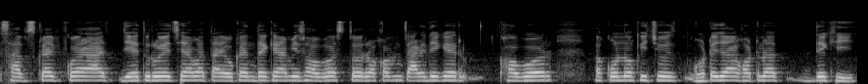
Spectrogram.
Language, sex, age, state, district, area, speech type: Bengali, male, 18-30, West Bengal, Purba Medinipur, rural, spontaneous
